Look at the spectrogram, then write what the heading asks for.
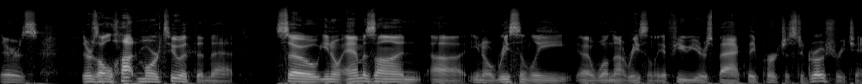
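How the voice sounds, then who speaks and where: Speaking at a fairly quick pace, a man has a bright, sharp tone with fairly low pitch and ordinary pitch variation. The recording is very clean, with a silent background. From Kentucky. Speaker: advertising agency guest. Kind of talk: casual podcast chat. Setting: live-streamed podcast. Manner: animated.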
